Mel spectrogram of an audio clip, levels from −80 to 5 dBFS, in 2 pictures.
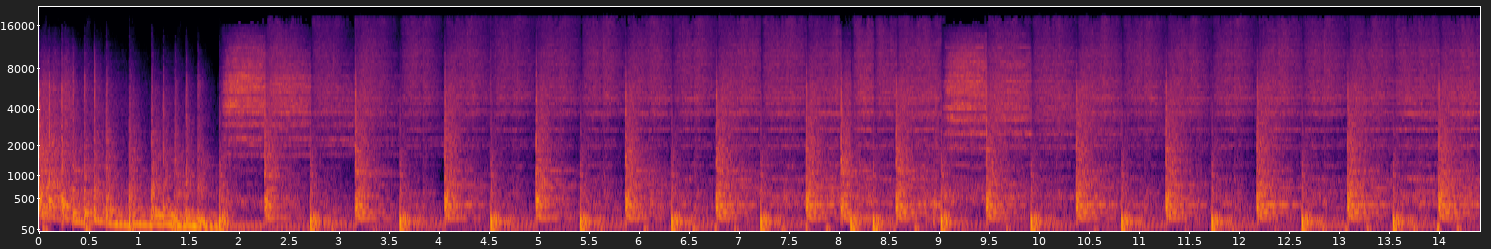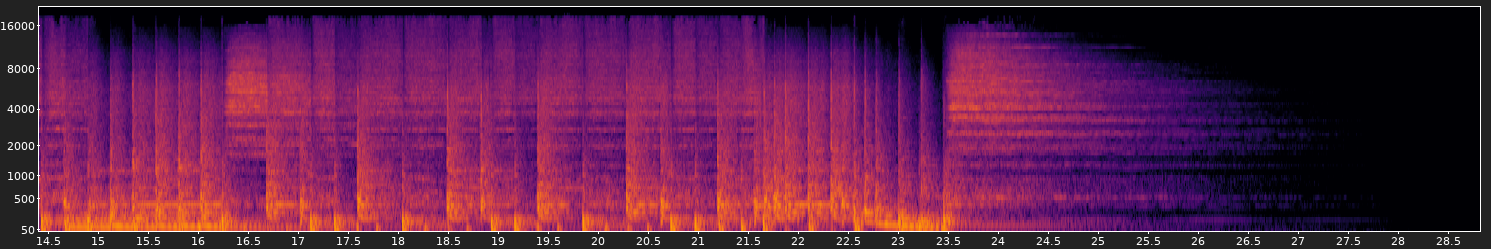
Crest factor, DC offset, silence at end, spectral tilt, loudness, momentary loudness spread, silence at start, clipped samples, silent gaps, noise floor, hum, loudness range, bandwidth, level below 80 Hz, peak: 20 dB; under 0.1%; 3.1 s; -4 dB/octave; -22 LUFS; 6 LU; 0 s; under 0.1%; none; -85 dBFS; none; 4 LU; 19 kHz; -34 dBFS; -4 dBFS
